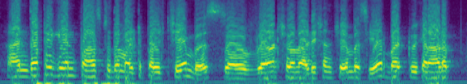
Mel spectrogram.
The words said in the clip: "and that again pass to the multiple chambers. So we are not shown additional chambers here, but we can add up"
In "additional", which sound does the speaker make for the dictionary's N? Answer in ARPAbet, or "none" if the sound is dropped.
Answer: none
